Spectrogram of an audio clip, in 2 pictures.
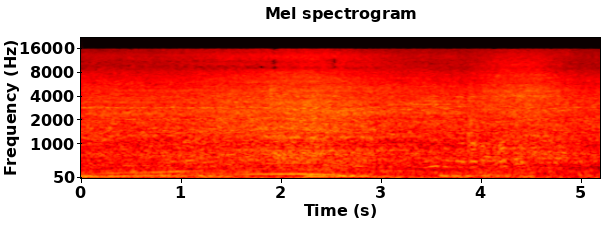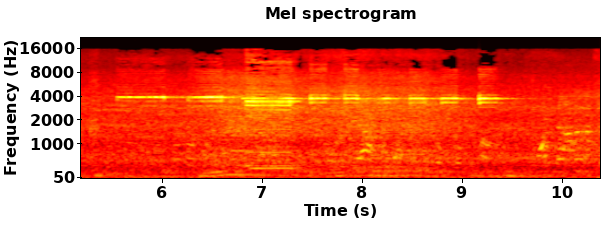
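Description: Street traffic with car engines running and passing, one engine rising and falling in pitch. From about halfway in, car horns sound: a longer honk, then a string of short, high toots.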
